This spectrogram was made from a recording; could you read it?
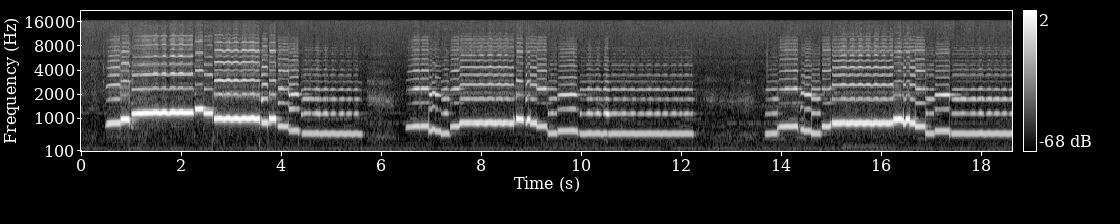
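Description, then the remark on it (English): A small, high flute plays a clear, lilting melody in three phrases separated by brief pauses, played at Fox Hollow, fairly loud, with a soft low hum underneath and no voices. “But just before I do that, I'd like to play this little flute for a minute.”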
